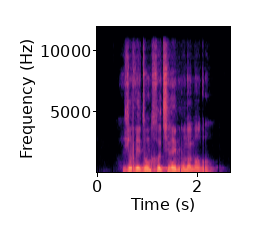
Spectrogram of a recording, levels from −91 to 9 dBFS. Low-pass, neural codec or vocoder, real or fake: 10.8 kHz; codec, 44.1 kHz, 2.6 kbps, SNAC; fake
